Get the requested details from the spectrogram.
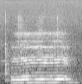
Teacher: la diferencia es que el aire en la m Sale por la nariz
